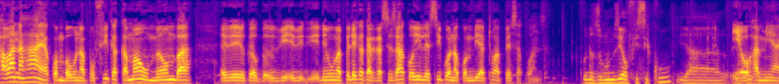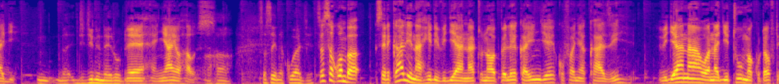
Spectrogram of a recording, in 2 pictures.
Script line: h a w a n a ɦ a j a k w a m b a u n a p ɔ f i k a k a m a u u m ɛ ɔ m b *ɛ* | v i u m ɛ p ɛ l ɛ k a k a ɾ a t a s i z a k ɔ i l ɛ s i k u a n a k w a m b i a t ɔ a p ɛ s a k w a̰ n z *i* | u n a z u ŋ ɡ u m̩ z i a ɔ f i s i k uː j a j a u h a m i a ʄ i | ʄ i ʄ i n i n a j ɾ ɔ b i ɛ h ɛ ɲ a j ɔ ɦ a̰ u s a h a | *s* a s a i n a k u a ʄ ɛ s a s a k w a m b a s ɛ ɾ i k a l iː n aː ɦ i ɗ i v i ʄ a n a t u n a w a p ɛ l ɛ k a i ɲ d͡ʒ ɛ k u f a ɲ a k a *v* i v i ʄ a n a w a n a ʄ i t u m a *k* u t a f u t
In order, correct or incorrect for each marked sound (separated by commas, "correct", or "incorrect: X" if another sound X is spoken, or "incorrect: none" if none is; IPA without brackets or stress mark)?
incorrect: a, incorrect: a, correct, incorrect: z, correct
